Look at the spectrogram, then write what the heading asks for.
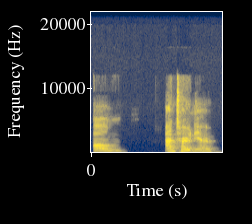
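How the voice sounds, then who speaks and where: A woman moderates a business webinar. Her voice is a touch low, and she hesitates and corrects herself before putting her question. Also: animated, slow, fairly bright tone. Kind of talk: panel moderation.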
